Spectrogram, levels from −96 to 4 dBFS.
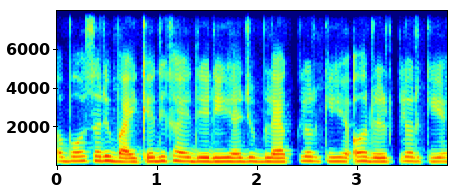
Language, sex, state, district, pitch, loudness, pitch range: Hindi, female, Chhattisgarh, Jashpur, 215 Hz, -16 LUFS, 205-230 Hz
